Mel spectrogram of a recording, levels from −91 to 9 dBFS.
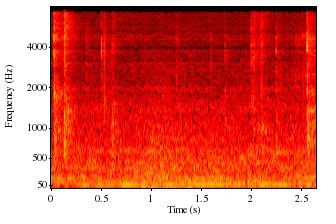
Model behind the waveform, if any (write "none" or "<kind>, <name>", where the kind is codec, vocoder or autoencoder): codec, DAC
